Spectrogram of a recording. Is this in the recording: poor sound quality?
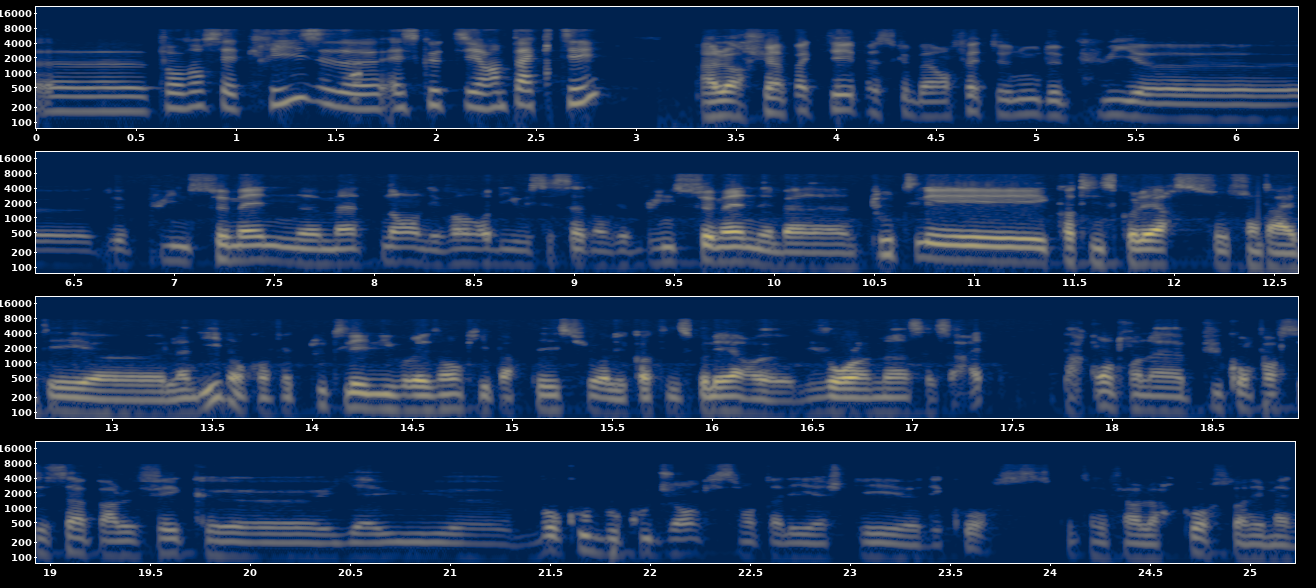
yes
